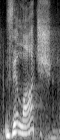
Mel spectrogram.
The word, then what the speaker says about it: Villach: it's pronounced V Vach villach V it's not Village it's v i l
